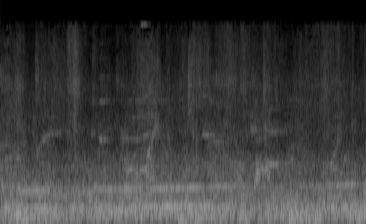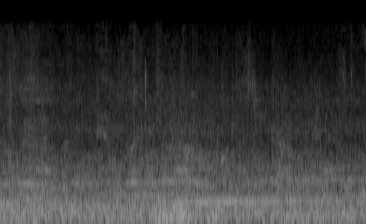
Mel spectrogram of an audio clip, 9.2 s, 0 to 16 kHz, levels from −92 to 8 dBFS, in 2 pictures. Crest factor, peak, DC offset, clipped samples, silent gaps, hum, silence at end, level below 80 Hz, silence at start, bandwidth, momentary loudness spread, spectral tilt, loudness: 16 dB; -24 dBFS; under 0.1%; under 0.1%; none; none; 0 s; -48 dBFS; 0 s; 11.5 kHz; 4 LU; -7 dB/octave; -41 LUFS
